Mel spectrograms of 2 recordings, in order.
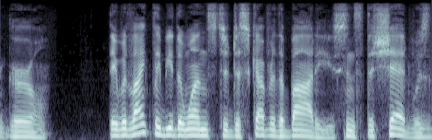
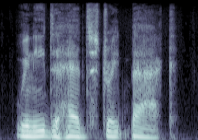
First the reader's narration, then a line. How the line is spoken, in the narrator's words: Coriolanus said quietly to Sejanus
